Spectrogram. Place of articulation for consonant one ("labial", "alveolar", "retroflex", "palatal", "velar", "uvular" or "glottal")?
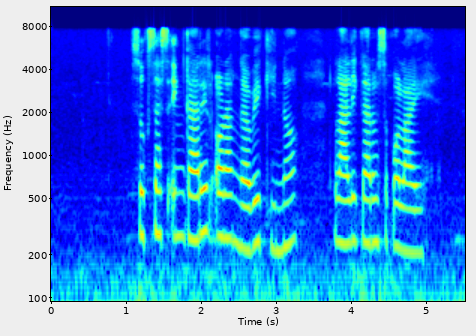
alveolar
